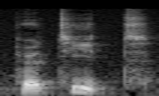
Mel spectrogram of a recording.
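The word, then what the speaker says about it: petite: pronunciar la t y pequeña petit pronunciando la t pero no la e peti grande en franc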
